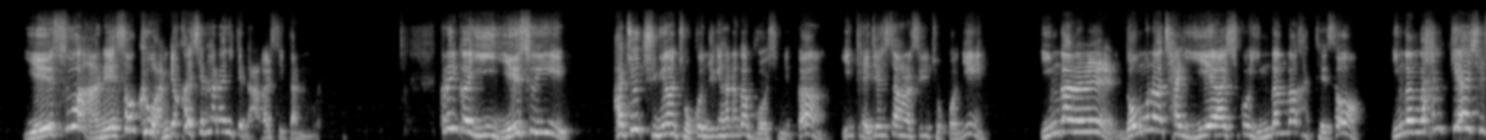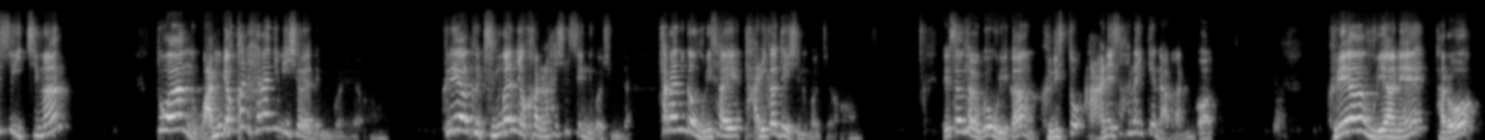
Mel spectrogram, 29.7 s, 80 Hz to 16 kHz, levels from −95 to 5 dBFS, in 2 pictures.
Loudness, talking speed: -24 LUFS, 350 characters per minute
